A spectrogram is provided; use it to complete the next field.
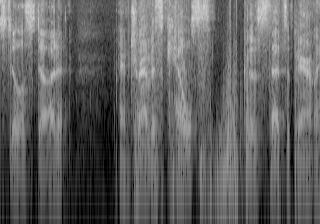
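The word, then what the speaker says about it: Kelce: but the dude's still a stud and travis kels because that's apparently how you pronounce his last name kels oh uh he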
